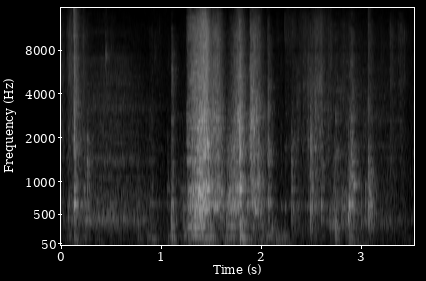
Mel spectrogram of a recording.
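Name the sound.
trimming a printed digital kit sticker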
